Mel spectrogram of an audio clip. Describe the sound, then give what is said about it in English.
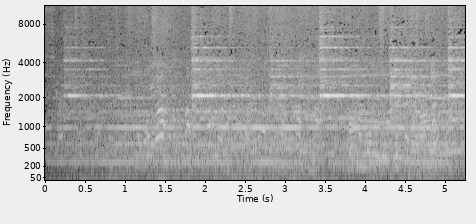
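Church bells ring out at midday from the belfry of the 600-year-old Church of the Maltese Order, on a city shopping street a few hundred meters from St. Stephen's Cathedral: several overlapping strikes at a steady pace, their long humming tones sustaining and blending into a loud, continuous wash of pealing. “Stephen's Cathedral, another set of bells rings out from the belfry of the 600-year-old Church of the Maltese Order.”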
